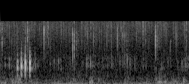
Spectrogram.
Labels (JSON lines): {"label": "biophony, damselfish", "recorder": "SoundTrap 500"}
